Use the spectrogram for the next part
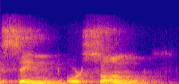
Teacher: If you say the word sing or song, and you focus on the last sound, you actually feel your nose vibrating. If you touch your nose when you say sing or song, it vibrates because a little bit of airflow goes through the nasal cavity. So if it goes through the nasal cavity, this velum is lowered, so the air can escape through the nose, through the nasal cavity, right?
